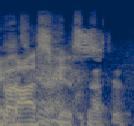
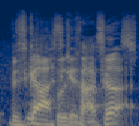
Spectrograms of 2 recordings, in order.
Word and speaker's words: Bukauskas: am I saying his name right? – Yeah. – Okay. Bukauskas. – Bukauskas. I felt like I was missing a syllable.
